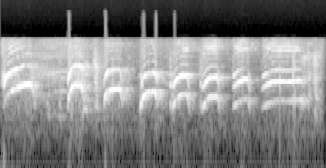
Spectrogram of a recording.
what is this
laugh recorded for multimedia project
